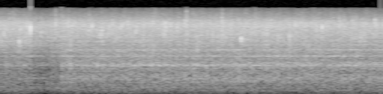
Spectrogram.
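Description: Ground mint paste fries with well-browned onions in a pan, producing a continuous bright hissing sizzle with occasional small pops and no voices.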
